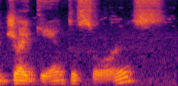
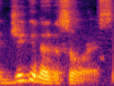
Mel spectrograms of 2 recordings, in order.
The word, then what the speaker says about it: Giganotosaurus: he'd watch that and i always called it like the gigantosaurus like it looks like gigantosaurus like that's got to be how you pronounce it right i'm watching this show and they're like oh no the giganotosaurus and i'm like oh my god how did giganta become giganotosaurus like that doesn't make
